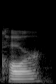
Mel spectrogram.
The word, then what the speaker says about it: char: number character actually and it's just pronounced car and that is a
